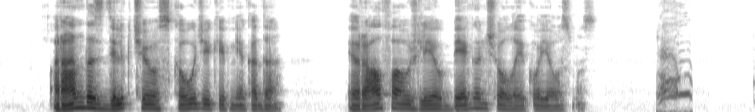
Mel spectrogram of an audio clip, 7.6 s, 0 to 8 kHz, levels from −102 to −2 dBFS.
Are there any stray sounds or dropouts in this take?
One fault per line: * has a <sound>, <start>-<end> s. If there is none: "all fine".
* has a bark, 6.6-6.9 s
